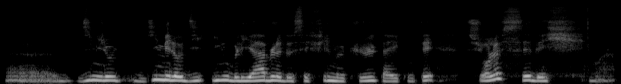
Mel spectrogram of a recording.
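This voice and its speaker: Hesitant French man, dark husky voice. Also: high voice, steady tone, a little slow. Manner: hesitant, many fillers and restarts. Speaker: collector showing his purchases. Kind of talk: casual unboxing vlog chat.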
